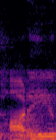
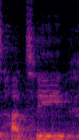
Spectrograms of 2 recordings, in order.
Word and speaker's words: Hathi: do you pronounce it is it hottie like uh you know like the Chili Peppers on Rate My Professor and I always have say no it is not it is hati uh it uh comes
